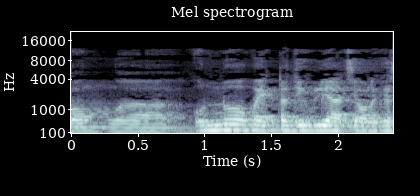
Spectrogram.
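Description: A man's voice: one held, drawn-out vowel at a steady pitch for about the first second, then running speech.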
